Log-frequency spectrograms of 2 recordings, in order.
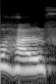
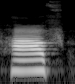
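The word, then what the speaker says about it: half: Number 17 में है शब्द के अंत में ये एल एम एल के एल एफ एल डी हो तो एल का उच्चारण कई बार नहीं होता कई बार नहीं होता मतलब मैक्सिमम ठीक है जैसे इसको काल्फ हल्फ योल्क फोल्क टोल्क नहीं पढ़ेंगे यहां पर इन सभी स्पेलिंग में जो है एल साइलेंट है जैसे जैसे काफ, हाफ, योक, फोक और टॉक। इस तरीके से इनका उच्चारण आप करेंगे।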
